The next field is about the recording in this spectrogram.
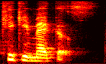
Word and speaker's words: Chichimecas: Well, my wife said it's probably pronounced Chichimecas. – Chichimecas. – Oh, see, I was right. I told her Chichi as well, and she said it's probably not right to say Kiki.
